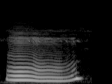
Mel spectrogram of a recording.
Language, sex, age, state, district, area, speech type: Assamese, female, 60+, Assam, Golaghat, urban, spontaneous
